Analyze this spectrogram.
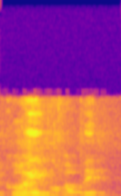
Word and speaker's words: Koivuhovi: Okay, so my name is Koivuhovi, and I come from the you want to pronounce that, the last name slowly? Koivuhovi.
